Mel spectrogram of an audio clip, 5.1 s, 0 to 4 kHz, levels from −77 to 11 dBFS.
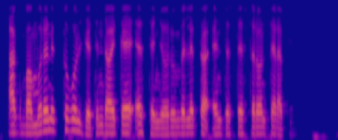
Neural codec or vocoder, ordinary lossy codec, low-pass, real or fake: vocoder, 44.1 kHz, 128 mel bands every 256 samples, BigVGAN v2; none; 3.6 kHz; fake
